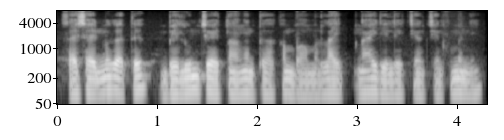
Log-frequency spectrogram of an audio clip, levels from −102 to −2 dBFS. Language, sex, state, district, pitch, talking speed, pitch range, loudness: Wancho, male, Arunachal Pradesh, Longding, 95 Hz, 225 wpm, 90-100 Hz, -21 LUFS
